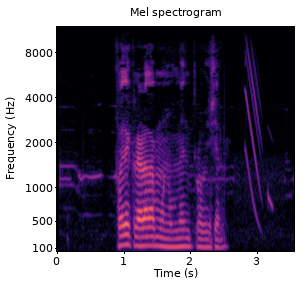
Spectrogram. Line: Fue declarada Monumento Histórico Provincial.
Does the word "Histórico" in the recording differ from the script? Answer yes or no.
yes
